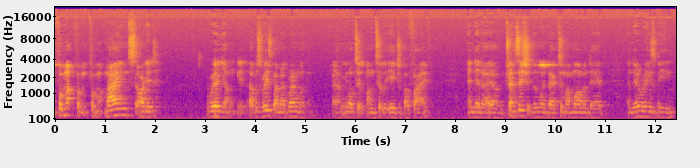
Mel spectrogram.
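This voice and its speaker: A man's voice: medium pitch, steady tone, normal speed. A middle-aged man from Guyana, a guest answering interview questions in a hesitant way, with many ums and restarts. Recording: echoey room, distant mic, faint hiss.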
